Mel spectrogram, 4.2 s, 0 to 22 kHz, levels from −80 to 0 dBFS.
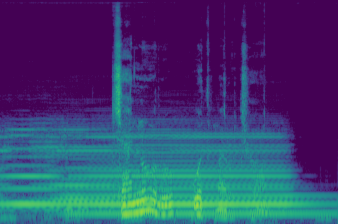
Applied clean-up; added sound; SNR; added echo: none; Bowed string instrument; -1 dB; none.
